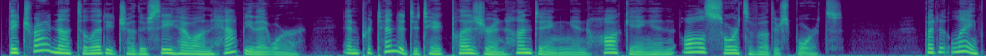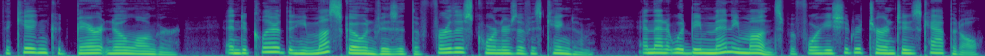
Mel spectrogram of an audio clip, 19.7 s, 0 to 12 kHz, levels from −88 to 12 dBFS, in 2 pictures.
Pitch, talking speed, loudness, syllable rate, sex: 180 Hz, 200 wpm, -17 LUFS, 5.1 syllables/s, female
